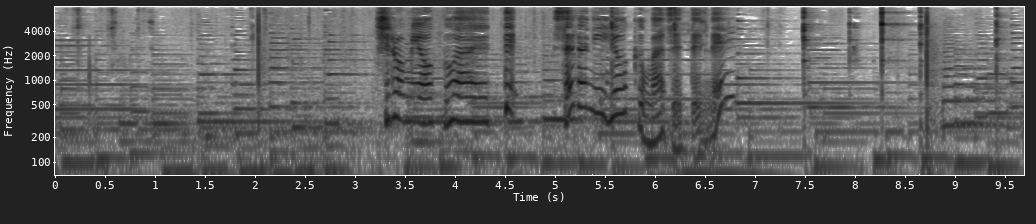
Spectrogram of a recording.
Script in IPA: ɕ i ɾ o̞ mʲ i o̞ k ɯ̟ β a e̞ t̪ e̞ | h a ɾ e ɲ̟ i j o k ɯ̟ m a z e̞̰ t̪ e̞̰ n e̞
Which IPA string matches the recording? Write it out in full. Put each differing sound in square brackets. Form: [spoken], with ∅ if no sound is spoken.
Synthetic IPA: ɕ i ɾ o̞ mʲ i o̞ k ɯ̟ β a e̞ t̪ e̞ | [s] a ɾ [a] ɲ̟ i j o k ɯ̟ m a z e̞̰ t̪ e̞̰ n e̞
